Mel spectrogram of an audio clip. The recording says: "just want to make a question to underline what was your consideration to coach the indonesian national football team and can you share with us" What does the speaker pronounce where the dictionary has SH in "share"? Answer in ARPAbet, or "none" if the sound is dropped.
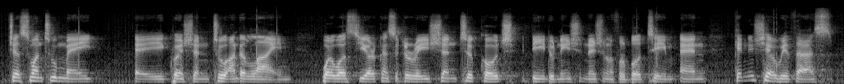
SH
